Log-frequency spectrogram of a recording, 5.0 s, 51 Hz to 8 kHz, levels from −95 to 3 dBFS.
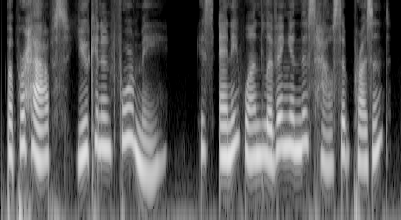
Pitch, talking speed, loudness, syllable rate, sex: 235 Hz, 165 wpm, -20 LUFS, 5.2 syllables/s, female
